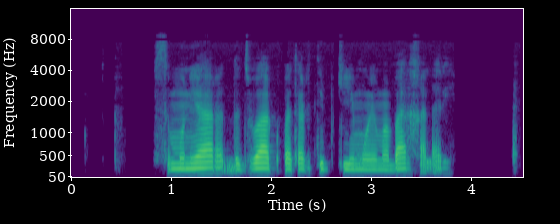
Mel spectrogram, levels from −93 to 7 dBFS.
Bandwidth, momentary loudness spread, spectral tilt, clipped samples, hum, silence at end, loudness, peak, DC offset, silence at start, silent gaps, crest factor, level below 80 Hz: 7.8 kHz; 11 LU; -7 dB/octave; under 0.1%; none; 0.05 s; -27 LUFS; -8 dBFS; under 0.1%; 0.85 s; 3.86-4.41 s; 20 dB; -80 dBFS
